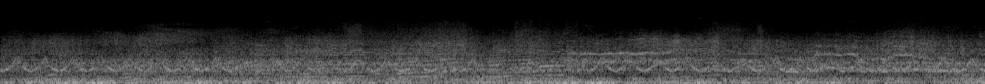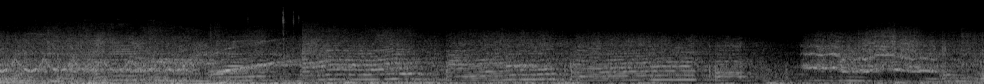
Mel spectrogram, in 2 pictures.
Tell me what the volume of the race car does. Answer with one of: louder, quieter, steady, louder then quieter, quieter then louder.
steady.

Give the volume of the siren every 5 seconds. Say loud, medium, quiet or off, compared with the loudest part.
loud, loud, loud, off.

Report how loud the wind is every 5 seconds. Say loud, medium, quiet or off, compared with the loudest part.
loud, loud, medium, quiet.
